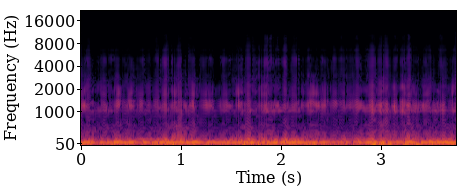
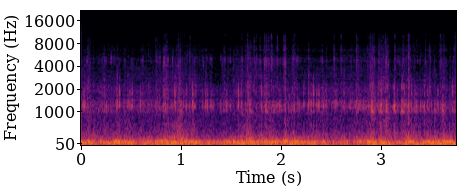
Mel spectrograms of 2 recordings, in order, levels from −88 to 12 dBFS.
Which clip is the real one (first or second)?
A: second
